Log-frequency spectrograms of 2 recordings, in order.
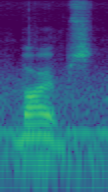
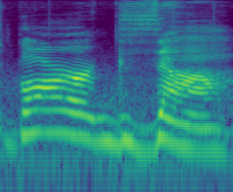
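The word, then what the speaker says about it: Barq's: This is Barg's root beer. Barb's. Barb's? Is it Barb's? You said Barb's earlier. No, it's Barg's.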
